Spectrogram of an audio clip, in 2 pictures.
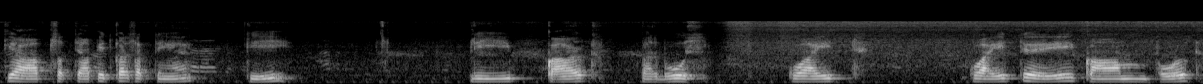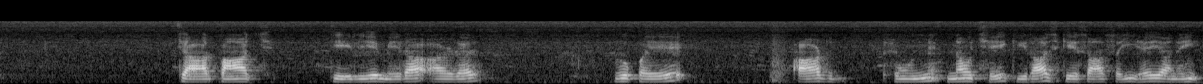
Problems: constant background noise, echo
